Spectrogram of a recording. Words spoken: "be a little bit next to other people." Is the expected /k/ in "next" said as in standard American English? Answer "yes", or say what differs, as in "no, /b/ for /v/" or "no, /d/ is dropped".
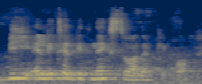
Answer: yes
